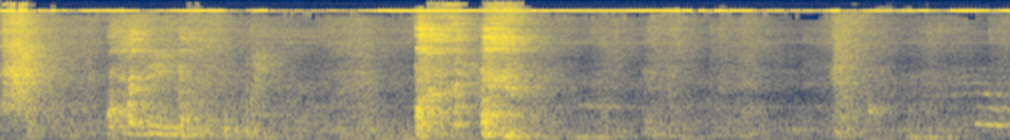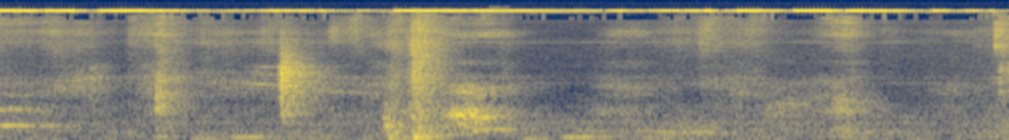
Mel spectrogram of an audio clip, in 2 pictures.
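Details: Dog coughing; owner suspects too much iced drink: several harsh, irregular coughing bursts in a small room with quieter breathy sounds between.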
